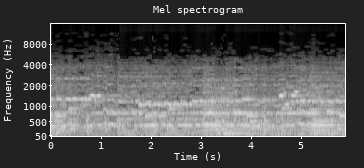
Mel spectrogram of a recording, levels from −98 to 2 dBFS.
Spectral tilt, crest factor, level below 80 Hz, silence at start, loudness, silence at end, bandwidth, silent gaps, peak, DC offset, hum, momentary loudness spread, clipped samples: -9 dB/octave; 14 dB; -42 dBFS; 0 s; -18 LUFS; 0 s; 5.8 kHz; none; -4 dBFS; under 0.1%; none; 5 LU; under 0.1%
